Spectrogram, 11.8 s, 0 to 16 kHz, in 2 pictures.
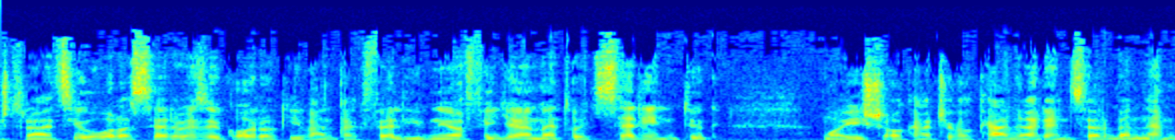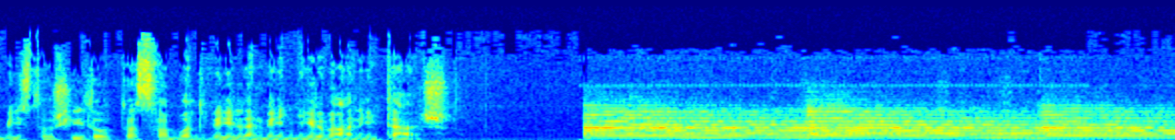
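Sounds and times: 
speech: 0.1 - 8.2
church bell ringing at noon: 8.8 - 11.7.

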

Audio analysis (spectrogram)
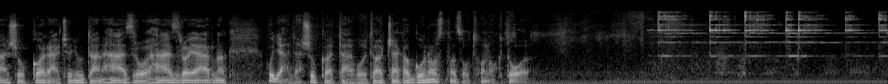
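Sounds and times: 
speech: 0.0 - 5.5
small handbells ringing for a Catholic house blessing in Transylvania: 6.5 - 8.8.

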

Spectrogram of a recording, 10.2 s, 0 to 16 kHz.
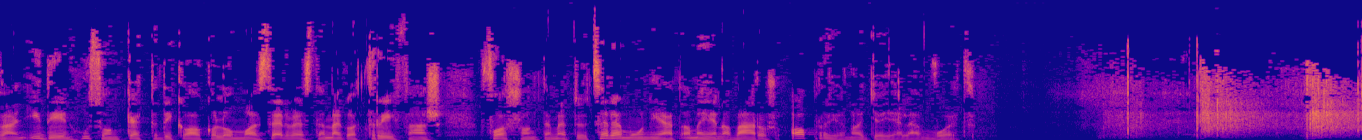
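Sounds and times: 
speech: 0.0 - 7.4
whips cracking outdoors during a carnival parade of folk tradition keepers: 8.3 - 10.2.

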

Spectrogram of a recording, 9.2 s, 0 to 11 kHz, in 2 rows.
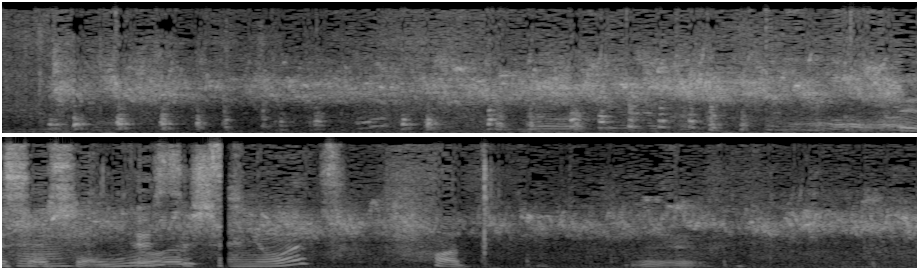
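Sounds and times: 
several hens clucking: 0.0 - 6.0.

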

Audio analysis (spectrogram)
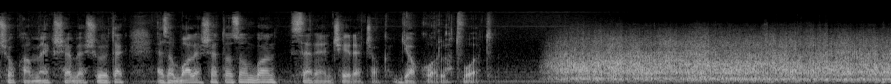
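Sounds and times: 
speech: 0.0 - 5.8
helicopter engine and rotor roar: 5.4 - 8.9.

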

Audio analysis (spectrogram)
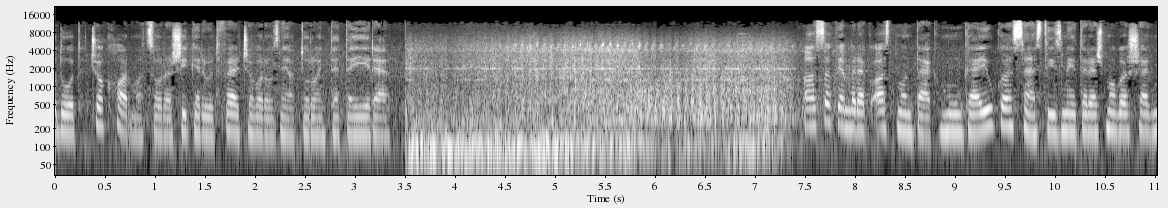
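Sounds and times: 
speech: 0.0 - 4.3, 7.5 - 11.0
helicopter hovering while placing a transmitter antenna on a tower: 3.5 - 8.2.

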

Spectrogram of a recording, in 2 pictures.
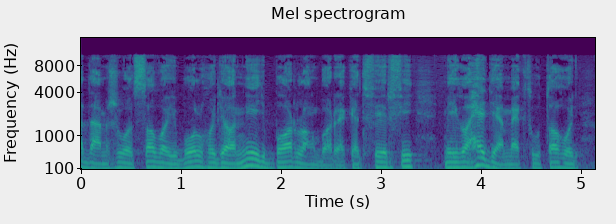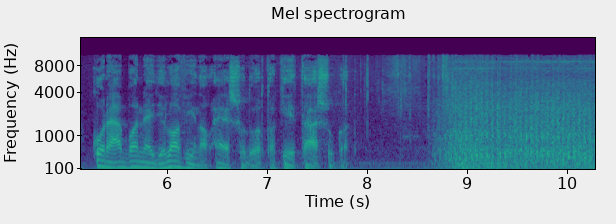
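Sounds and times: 
speech: 0.0 - 8.0
rescue helicopter flying cavers down from a mountain in northern Italy: 8.6 - 10.2.

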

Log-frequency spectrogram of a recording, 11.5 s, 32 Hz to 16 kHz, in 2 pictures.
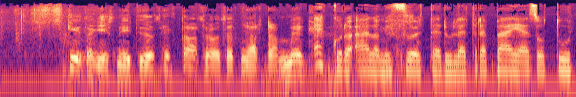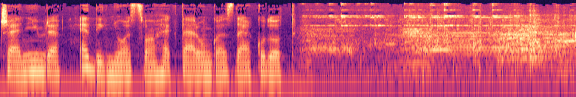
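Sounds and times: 
low constant hum: 0.0 - 11.5
speech: 0.6 - 9.2
several sheep bleating: 8.8 - 11.5.

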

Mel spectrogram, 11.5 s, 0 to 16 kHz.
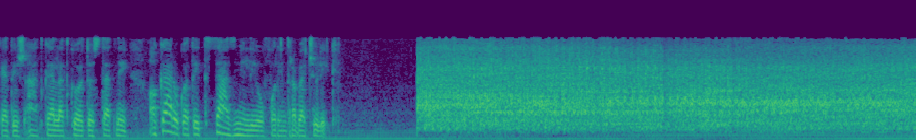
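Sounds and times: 
speech: 0.0 - 4.4
tractor engine running: 5.2 - 11.4.

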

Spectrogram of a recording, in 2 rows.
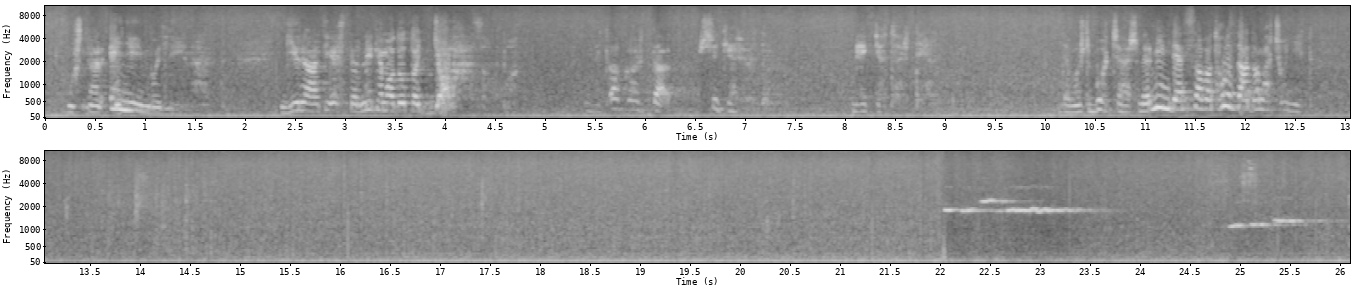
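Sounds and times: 
hiss: 0.0 - 26.0
speech: 0.2 - 1.6, 2.3 - 4.3, 5.6 - 7.4, 8.0 - 9.1, 10.2 - 12.8
person whistling: 22.0 - 23.6, 24.9 - 26.0.

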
